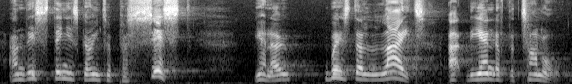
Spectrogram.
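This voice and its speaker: A high-pitched man at a moderate pace, with ordinary pitch variation and noticeable background noise. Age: 70s. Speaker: audience member. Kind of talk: audience question. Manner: halting.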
